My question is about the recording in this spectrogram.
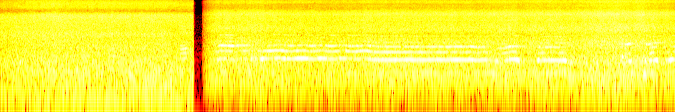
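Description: Cold lahar floodwater rushing through a village street with a continuous loud rush of water. The sound cuts out for a moment about two and a half seconds in. After that, a long held pitched tone sits over the water, breaking briefly twice near the end.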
